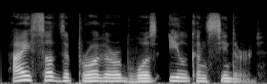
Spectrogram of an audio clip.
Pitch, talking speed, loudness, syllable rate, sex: 150 Hz, 155 wpm, -16 LUFS, 4.7 syllables/s, male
